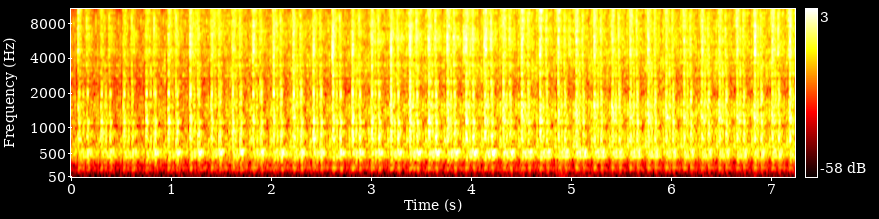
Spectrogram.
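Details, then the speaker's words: Bing 130/383 uniflow engine, first test run after refabricating many missing parts: brisk, even chuffing about two to three beats a second with a light whirr from a gear the owner must still make, a bit noisy; running properly. "I have to make this gear here as well it's a little bit noisy but I think they might all be a little bit noisy"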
